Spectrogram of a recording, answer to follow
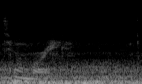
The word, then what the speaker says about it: turmeric: I pronounce it the way it's spelled, turmeric, but I know a lot of people say turmeric.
